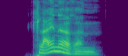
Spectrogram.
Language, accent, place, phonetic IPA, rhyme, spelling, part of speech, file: German, Germany, Berlin, [ˈklaɪ̯nəʁəm], -aɪ̯nəʁəm, kleinerem, adjective, De-kleinerem.ogg
- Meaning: strong dative masculine/neuter singular comparative degree of klein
